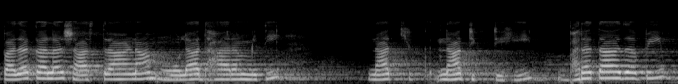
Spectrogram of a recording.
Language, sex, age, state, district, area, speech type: Sanskrit, female, 18-30, Karnataka, Chitradurga, rural, spontaneous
